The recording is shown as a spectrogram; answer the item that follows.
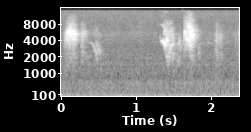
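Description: Breathy, stifled giggling with no voice behind it: a short puff of high, hissy laughter near the start and a couple more about one and a half seconds in.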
